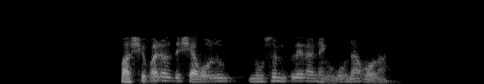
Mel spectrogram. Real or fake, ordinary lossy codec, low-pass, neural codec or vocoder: fake; Opus, 16 kbps; 3.6 kHz; codec, 16 kHz, 0.5 kbps, X-Codec, HuBERT features, trained on LibriSpeech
